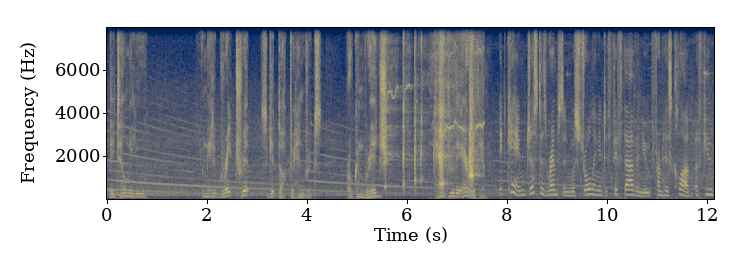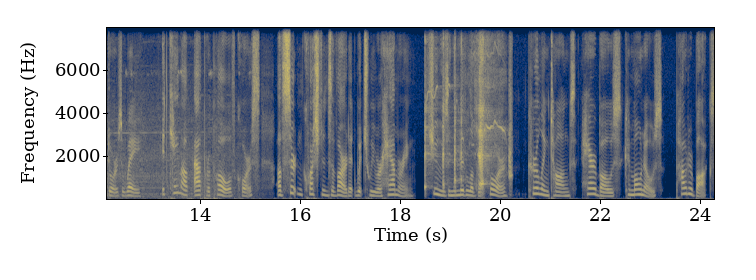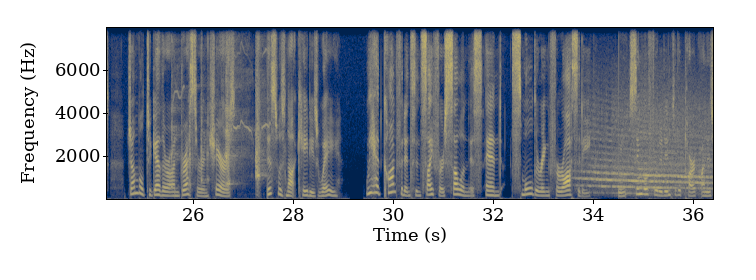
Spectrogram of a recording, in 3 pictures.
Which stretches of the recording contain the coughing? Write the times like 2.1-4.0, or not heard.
5.5-7.5, 18.4-20.2, 25.6-27.6.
